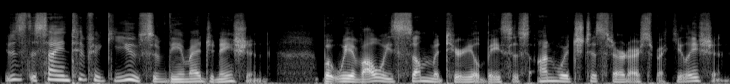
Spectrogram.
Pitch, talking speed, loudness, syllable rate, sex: 145 Hz, 175 wpm, -18 LUFS, 5.3 syllables/s, male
